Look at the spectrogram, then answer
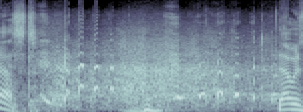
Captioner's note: laughter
